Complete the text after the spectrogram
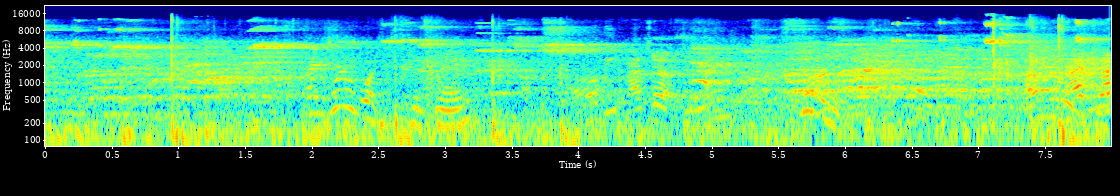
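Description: Voices of players and spectators echo around a large hall.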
